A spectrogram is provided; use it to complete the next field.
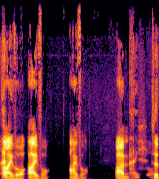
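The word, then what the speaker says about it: Eivør: H actually pronounced Ivore.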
